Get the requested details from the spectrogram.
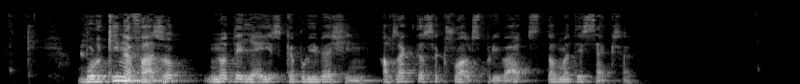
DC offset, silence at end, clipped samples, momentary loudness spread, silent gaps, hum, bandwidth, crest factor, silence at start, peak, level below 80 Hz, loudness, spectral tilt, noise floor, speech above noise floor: under 0.1%; 1.7 s; under 0.1%; 14 LU; none; none; 11.5 kHz; 22 dB; 0.3 s; 0 dBFS; -50 dBFS; -21 LUFS; -6 dB/octave; -81 dBFS; 60 dB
